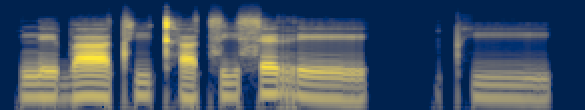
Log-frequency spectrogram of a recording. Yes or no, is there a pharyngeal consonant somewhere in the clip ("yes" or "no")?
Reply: no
